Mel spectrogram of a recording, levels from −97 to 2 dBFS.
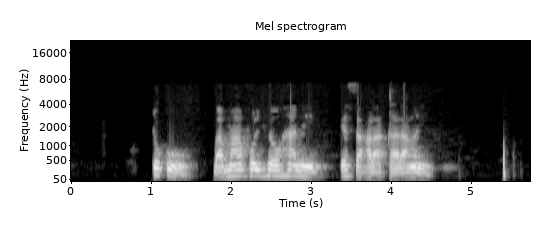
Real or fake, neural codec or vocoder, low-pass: real; none; 7.2 kHz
